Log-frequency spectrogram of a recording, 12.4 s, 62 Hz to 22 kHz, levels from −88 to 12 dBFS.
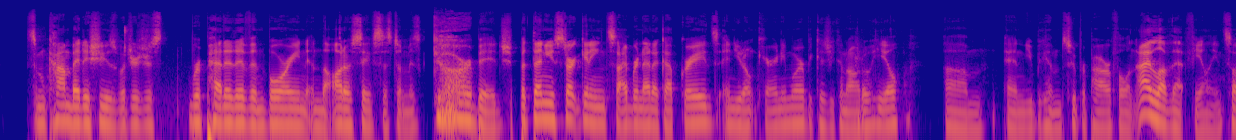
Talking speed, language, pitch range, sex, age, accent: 215 wpm, English, 110-140 Hz, male, 30-49, American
